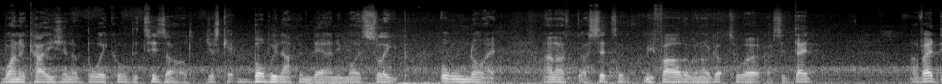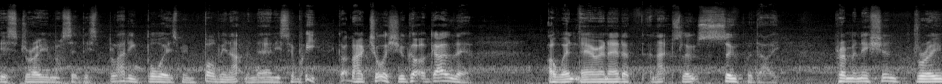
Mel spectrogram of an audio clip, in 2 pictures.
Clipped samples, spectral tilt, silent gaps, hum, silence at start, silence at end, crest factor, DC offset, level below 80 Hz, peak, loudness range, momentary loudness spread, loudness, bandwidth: under 0.1%; -6.5 dB/octave; none; none; 0 s; 0 s; 16 dB; under 0.1%; -36 dBFS; 0 dBFS; 3 LU; 14 LU; -17 LUFS; 17 kHz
